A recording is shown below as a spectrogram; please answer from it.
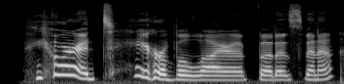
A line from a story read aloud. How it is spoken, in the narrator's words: she laughed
